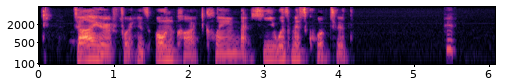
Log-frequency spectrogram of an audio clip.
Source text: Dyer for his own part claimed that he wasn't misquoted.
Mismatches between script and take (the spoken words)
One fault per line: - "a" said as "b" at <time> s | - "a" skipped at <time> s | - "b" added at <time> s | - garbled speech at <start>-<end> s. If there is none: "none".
- "wasn't" said as "was" at 3.1 s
